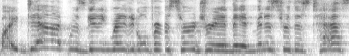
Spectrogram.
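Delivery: frantic, panicked, bawling sobbing voice. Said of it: "bawling and frantic on the phone".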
